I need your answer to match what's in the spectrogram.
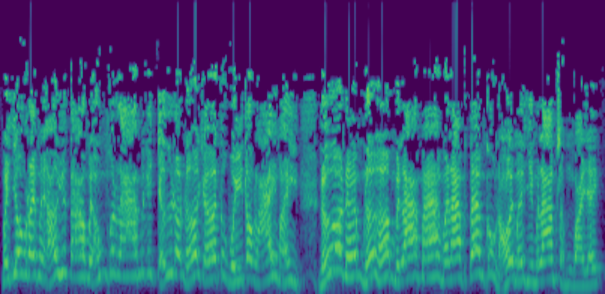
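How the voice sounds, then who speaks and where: A man's voice: high-pitched, animated, a bit bright, breathy edge, heavily acted. A man voicing an exasperated, bossy older brother who scolds in a Southern Vietnamese accent. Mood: scolding. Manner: scolding, fast grumbling rants.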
